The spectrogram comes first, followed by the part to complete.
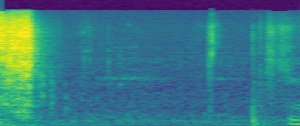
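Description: A hook-and-loop sanding disc torn off the backing pad of a cordless drill's sanding attachment: one short, loud rip at the very start, then a couple of faint handling clicks.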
